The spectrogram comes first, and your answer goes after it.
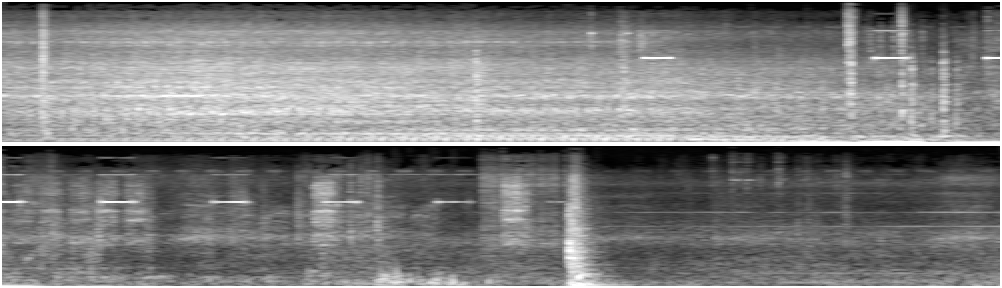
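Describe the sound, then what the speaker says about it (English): A truck engine running steadily, then shutting off around six seconds in, its broadband rumble dropping away to a quieter background with a few clicks and a brief thump. "I'm gonna turn the truck off so I can show y'all something to check"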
